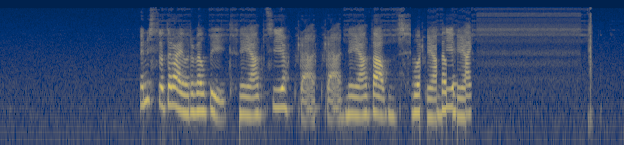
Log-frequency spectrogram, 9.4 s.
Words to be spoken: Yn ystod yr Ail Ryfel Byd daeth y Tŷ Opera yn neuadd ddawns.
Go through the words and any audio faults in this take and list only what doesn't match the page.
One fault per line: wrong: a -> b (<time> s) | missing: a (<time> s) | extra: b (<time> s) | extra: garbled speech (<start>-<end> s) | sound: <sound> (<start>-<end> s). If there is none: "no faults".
wrong: daeth -> neuadd (3.6 s)
extra: Opera (4.7 s)
extra: garbled speech (6.2-7.1 s)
